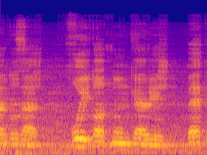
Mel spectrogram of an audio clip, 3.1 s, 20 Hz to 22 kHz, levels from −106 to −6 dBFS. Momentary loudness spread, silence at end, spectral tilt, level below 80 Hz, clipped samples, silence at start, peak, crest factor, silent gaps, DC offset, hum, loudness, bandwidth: 13 LU; 0 s; -6 dB/octave; -44 dBFS; under 0.1%; 0 s; -6 dBFS; 16 dB; none; under 0.1%; none; -23 LUFS; 13.5 kHz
